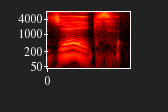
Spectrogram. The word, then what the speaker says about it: Jacques: Do you think it's Jacques? It's his Jacques? No, it's Jake's.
